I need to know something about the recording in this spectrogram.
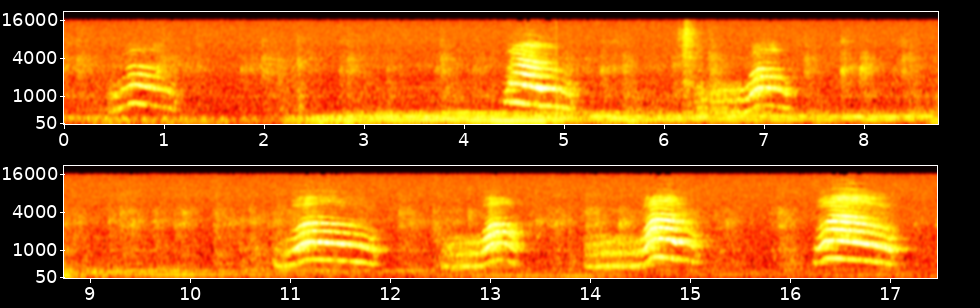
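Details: Male Bengal cat in heat calling to a female, indoors: a string of drawn-out, rising-then-falling meows, single and in quick pairs, over a low steady hum that fades out partway through.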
